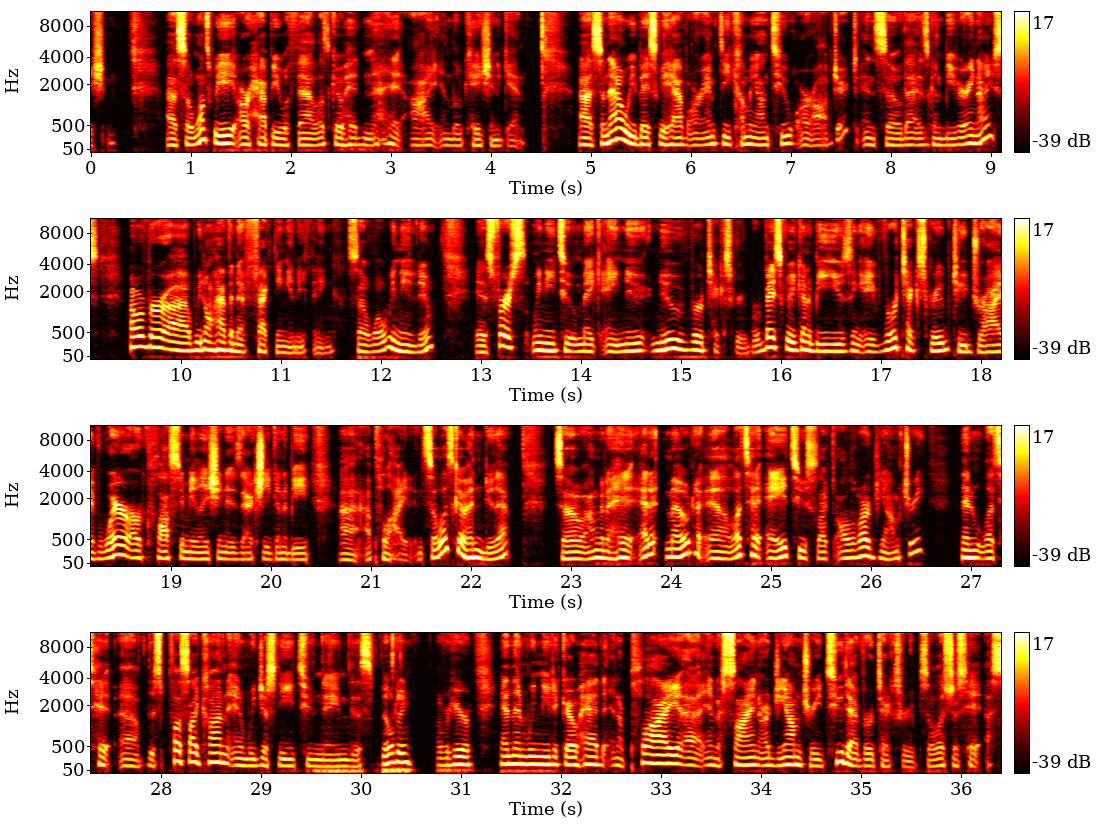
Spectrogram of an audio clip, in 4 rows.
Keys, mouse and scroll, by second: 0.5 shift+middle click, 2.4 i, 4.5 click, 4.7 middle click, 4.8 click, 4.9 click, 5.2 middle click, 5.7 shift+middle drag, 6.5-8.1 drag, 8.4-11.0 shift+middle drag, 12.3 click, 12.9 shift+middle drag, 15.7 shift+middle click, 22.2 shift+middle drag, 23.2 Tab, 24.7 a, 28.7-30.3 drag, 35.5-36.4 drag.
